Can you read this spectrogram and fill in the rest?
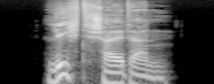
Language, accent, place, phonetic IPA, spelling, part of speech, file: German, Germany, Berlin, [ˈlɪçtˌʃaltɐn], Lichtschaltern, noun, De-Lichtschaltern.ogg
- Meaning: dative plural of Lichtschalter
